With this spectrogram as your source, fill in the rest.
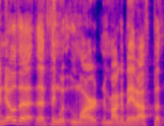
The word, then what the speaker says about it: Nurmagomedov: I'm like, I know, dude, but you know, it's spelled with a K. So Khabib, but Nurmagomedov.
